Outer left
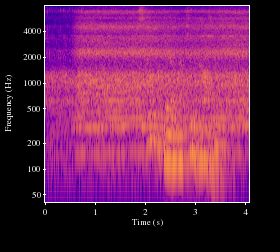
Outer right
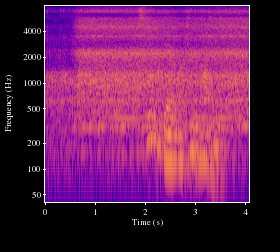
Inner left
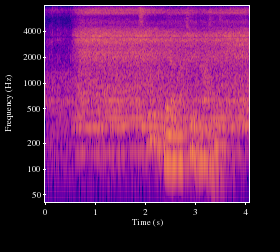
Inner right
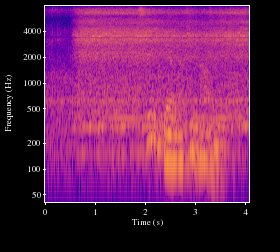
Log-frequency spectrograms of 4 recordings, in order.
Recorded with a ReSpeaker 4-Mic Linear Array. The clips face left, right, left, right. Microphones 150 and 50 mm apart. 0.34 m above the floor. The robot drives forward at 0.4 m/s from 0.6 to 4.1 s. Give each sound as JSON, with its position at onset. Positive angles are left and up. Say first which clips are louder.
{"t": 1.9, "sound": "a man speaking", "louder": "outer left 1 dB, even", "side_deg": -5, "distance_m": 4.0}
